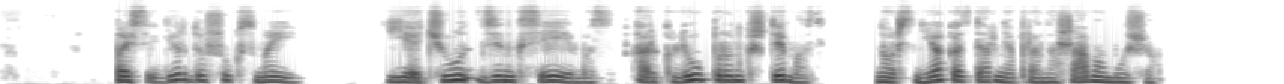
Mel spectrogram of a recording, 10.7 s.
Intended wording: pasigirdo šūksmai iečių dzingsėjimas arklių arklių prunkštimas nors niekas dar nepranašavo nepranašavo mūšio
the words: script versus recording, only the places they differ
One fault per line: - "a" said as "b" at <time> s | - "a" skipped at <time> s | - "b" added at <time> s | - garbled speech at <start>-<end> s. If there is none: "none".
- "arklių" skipped at 5.8 s
- "nepranašavo" skipped at 9.2 s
